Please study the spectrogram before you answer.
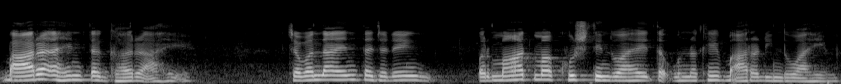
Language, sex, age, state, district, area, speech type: Sindhi, female, 45-60, Maharashtra, Akola, urban, spontaneous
